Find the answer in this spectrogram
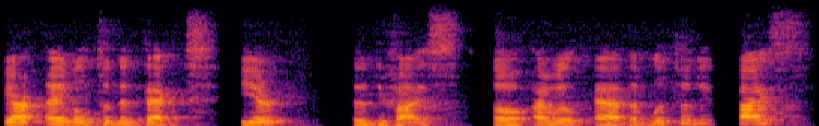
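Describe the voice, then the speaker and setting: Unboxing a product for his tech review channel, a native Portuguese-speaking man in his forties chats slowly at a studio desk, thinking aloud with many fillers. His voice is a little high, expressive and fairly bright, and the echoey, slightly dull recording carries some hiss or hum.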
